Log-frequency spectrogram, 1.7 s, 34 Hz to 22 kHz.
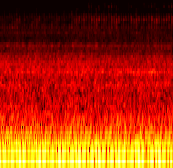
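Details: BMW X5 E70 N62 V8 biturbo after repair of engine knocking: steady, even low idle rumble with no tapping or knock; sounds healthy and smooth.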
